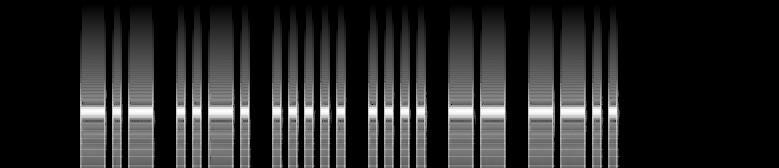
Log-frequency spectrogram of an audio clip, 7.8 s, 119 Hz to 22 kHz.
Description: Morse code, heard as a keyed tone, about 15 wpm, 700 Hz. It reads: KF5HMZ
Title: USA Call Signs 15wpm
